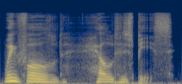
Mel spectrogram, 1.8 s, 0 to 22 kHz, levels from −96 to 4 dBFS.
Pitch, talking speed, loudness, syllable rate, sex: 120 Hz, 130 wpm, -20 LUFS, 4.0 syllables/s, male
